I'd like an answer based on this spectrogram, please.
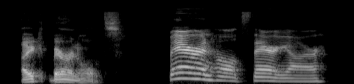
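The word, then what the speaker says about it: Ike Barinholtz: think Ike is Ike oh it's Ike not Ian Ike Baron Holtz Baron Holtz there you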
